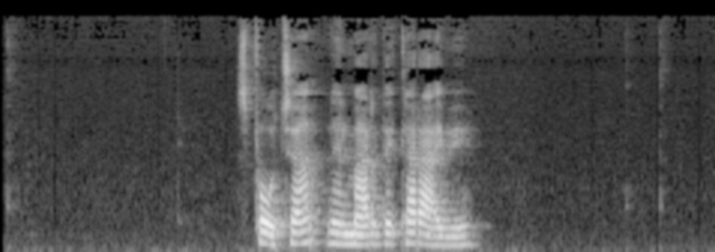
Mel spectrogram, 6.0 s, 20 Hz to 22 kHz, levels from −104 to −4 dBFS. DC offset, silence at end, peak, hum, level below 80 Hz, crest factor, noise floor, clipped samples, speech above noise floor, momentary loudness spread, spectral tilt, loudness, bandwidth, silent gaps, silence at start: under 0.1%; 2 s; 0 dBFS; 60 Hz at -55 dBFS; -56 dBFS; 20 dB; -59 dBFS; under 0.1%; 43 dB; 10 LU; -4.5 dB/octave; -17 LUFS; 17 kHz; none; 2 s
